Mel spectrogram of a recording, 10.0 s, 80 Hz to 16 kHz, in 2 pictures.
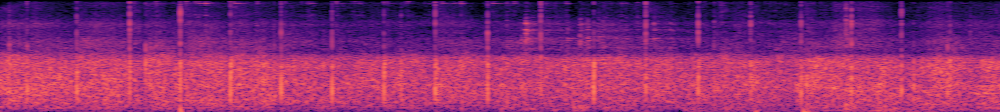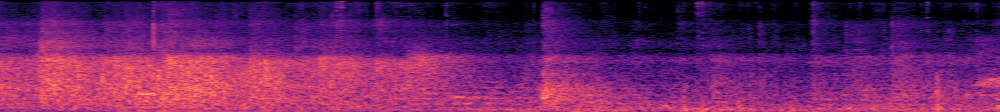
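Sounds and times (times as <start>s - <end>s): audience murmuring: 0.0s - 10.0s.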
